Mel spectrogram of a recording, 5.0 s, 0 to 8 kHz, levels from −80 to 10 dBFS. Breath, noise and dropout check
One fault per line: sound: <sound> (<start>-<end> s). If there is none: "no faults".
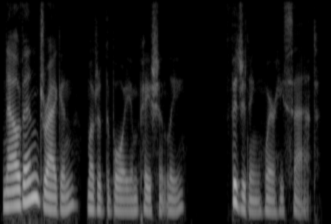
no faults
